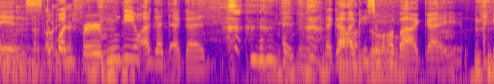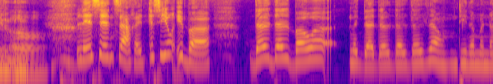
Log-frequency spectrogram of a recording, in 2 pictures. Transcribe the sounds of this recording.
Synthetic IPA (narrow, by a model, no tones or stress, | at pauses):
ɛst̪ʊkonfɛɹmhɪnd̪ijʊŋʔɐɡad̪ʔɐɡad̪̚ | ʔɐnonɐɡaːʔɐɡɾisɐmɐŋabaːɡɐj | lɛsɛnsaːkɛnkɐsɛjʊŋʔɪba | d̪ɐld̪ɐlbaːwɐʔnɐɡ̚d̪aːd̪ɐld̪ɐld̪ɐllɐŋhɪnd̪inɐmanːɐ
